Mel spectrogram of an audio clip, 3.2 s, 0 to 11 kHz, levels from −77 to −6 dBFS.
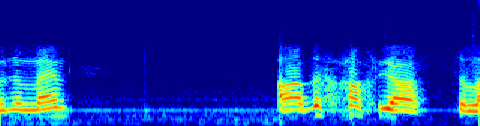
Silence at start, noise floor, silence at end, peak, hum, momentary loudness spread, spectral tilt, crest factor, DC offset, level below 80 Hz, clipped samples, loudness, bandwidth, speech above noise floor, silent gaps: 0 s; -58 dBFS; 0 s; -10 dBFS; none; 6 LU; -7.5 dB/octave; 16 dB; under 0.1%; -66 dBFS; under 0.1%; -24 LUFS; 4.7 kHz; 35 dB; none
